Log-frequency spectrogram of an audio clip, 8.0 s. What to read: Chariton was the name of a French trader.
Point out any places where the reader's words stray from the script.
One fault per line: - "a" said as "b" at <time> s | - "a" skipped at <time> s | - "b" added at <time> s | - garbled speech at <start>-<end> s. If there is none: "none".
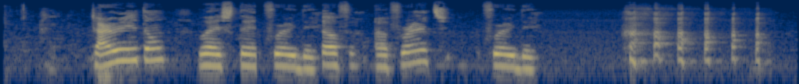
- "name" said as "trader" at 2.6 s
